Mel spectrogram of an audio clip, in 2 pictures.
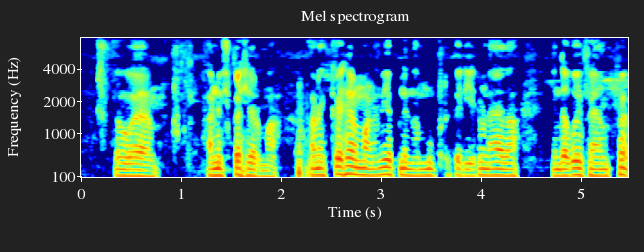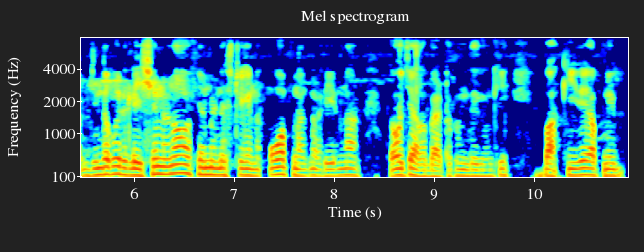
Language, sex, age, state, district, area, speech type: Dogri, male, 18-30, Jammu and Kashmir, Kathua, rural, spontaneous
